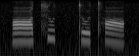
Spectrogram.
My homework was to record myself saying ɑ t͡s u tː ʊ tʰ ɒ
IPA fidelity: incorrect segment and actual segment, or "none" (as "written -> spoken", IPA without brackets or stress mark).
ɒ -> ɑ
